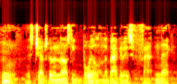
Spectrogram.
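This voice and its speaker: An actor playing a suave, wry British secret agent with an English accent in a radio drama. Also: male voice, deep voice, moderate pace, creaky, noisy background. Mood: hushed, intrigued. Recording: muffled radio drama with music.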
